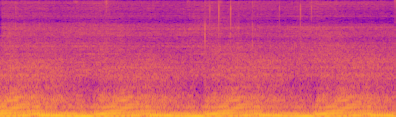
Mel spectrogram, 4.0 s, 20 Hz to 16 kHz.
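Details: Car tuned with KPro/S300 software: idle rises and falls in a slow cycle about once a second, deep rumble swelling and fading; unstable surging idle, owner suggests software glitches may be involved.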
